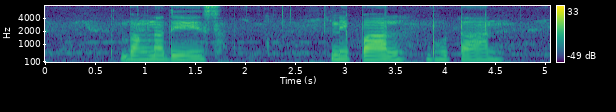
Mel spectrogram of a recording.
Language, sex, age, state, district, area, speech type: Santali, female, 18-30, West Bengal, Uttar Dinajpur, rural, spontaneous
